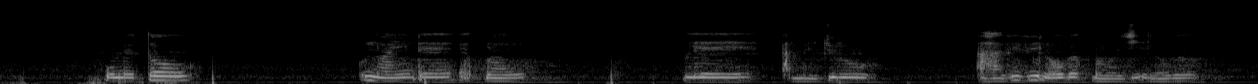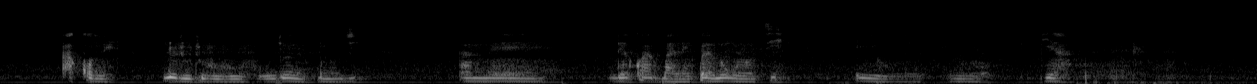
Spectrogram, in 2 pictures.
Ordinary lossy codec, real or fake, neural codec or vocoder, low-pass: MP3, 48 kbps; real; none; 7.2 kHz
